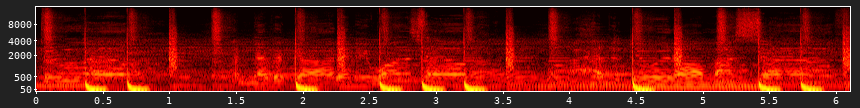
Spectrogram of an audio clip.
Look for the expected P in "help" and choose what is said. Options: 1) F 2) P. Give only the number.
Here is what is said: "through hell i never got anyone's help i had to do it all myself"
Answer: 1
